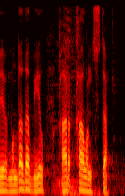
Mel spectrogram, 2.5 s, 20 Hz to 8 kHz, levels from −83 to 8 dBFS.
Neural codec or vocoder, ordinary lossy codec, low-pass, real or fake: none; none; 7.2 kHz; real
